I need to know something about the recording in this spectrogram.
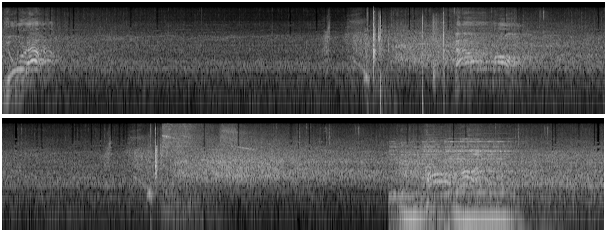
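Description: A crowd cheers in a large stadium.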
